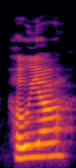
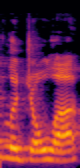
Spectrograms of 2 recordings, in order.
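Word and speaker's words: La Jolla: right now i'm wearing the shade la ho hoya hoya hoya yeah i said lijola in the last video because they didn't even click to me like california spanish pronunciation anyways and then newport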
